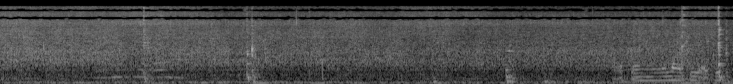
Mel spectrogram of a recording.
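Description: Bagoong fries in a pan as tomatoes are added, giving a dense, even close-up sizzle with a few brief clinks and stirring scrapes toward the end.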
